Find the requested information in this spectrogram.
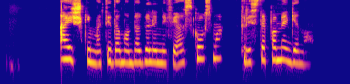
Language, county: Lithuanian, Alytus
